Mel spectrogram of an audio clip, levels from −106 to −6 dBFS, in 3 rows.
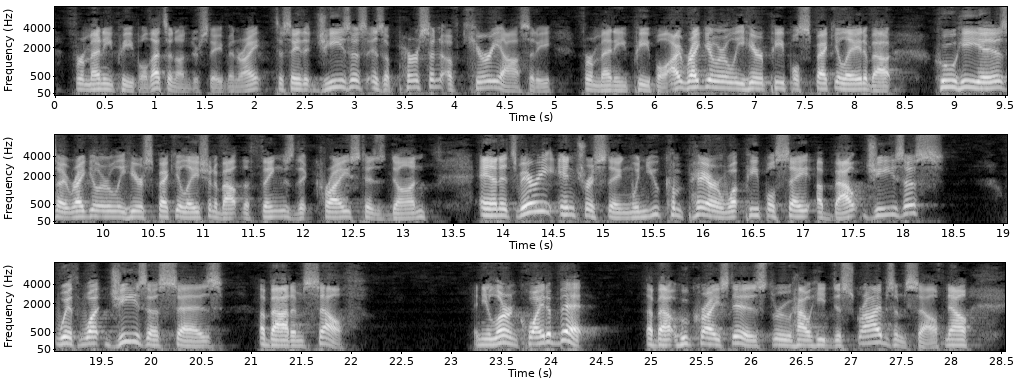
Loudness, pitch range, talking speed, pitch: -25 LUFS, 130-175 Hz, 155 wpm, 145 Hz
